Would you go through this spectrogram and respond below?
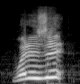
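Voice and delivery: ordinary delivery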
